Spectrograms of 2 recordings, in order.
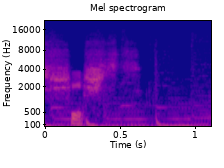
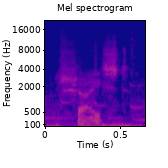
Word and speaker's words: schist: Nice is pronounced nice. Oh no, that's shist, not shiced.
